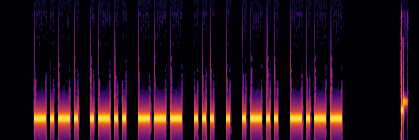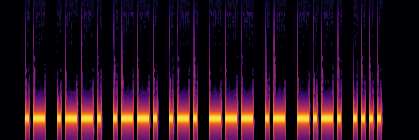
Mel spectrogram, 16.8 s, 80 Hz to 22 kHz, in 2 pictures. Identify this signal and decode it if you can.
Morse code, heard as a keyed tone, about 15 wpm, 700 Hz. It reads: CLOSELY APPROACH
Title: Sentences from Top 1400 Words - New Word Drill Alt - 15wpm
